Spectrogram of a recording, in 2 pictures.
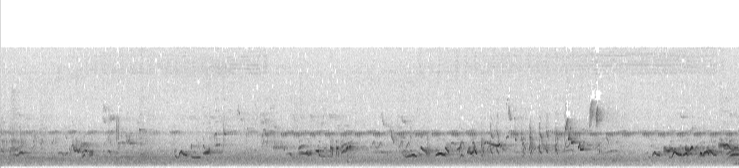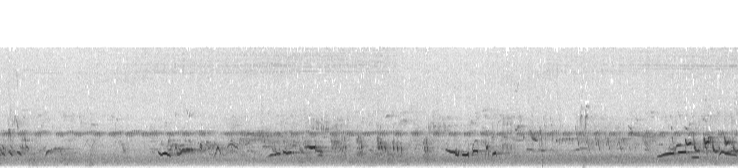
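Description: Birds chirping in many short, quick calls over a steady high insect trill, a nature-sounds ambience.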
